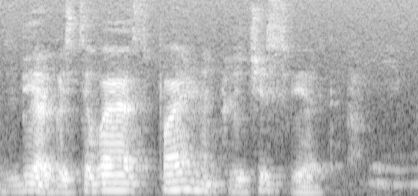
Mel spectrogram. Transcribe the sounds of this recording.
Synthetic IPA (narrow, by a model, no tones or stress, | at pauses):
zbʲerɡəsʲtʲɪvajəɐspalʲnʲəklʲɪt͡ɕisvʲet̪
